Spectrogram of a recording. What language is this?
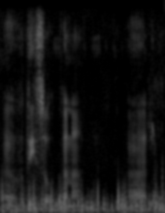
Santali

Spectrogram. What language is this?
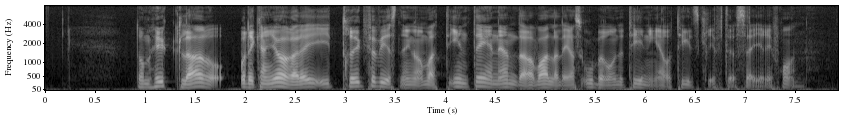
Swedish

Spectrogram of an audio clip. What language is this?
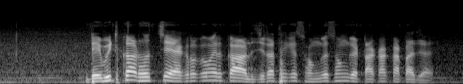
Bangla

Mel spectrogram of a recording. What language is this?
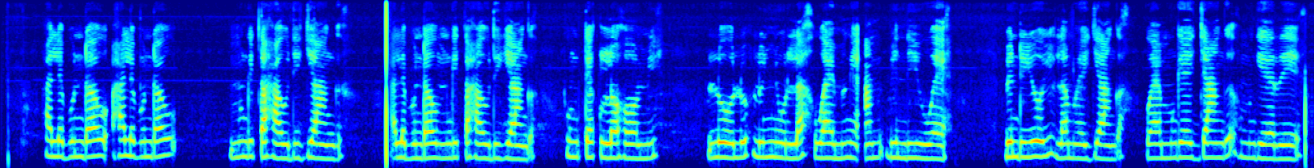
Wolof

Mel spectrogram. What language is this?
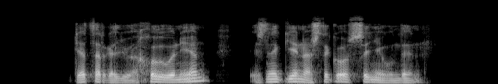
Basque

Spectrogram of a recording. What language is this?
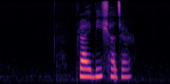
Bangla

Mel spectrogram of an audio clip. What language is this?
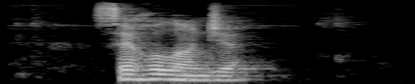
Portuguese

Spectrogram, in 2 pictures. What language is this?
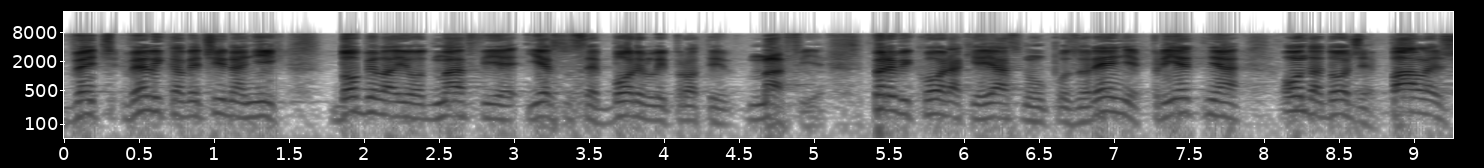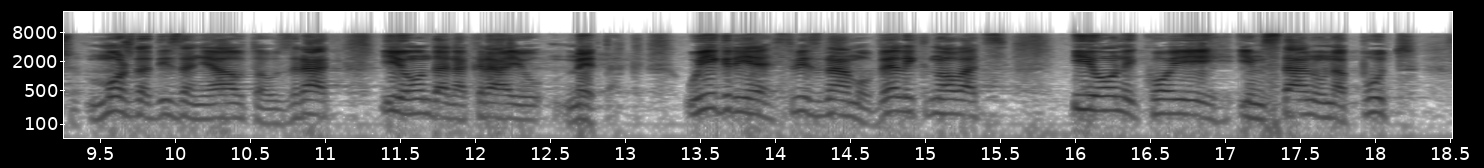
Croatian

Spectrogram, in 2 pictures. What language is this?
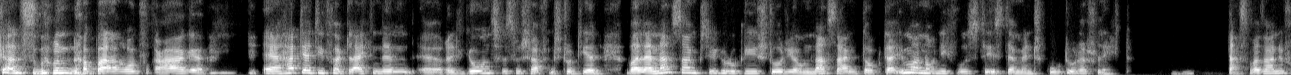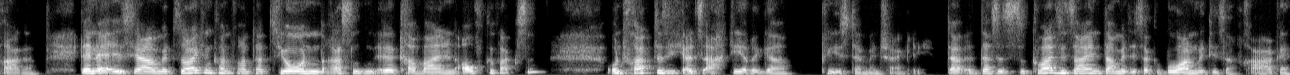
German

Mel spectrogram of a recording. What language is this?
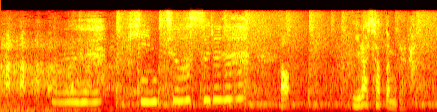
Japanese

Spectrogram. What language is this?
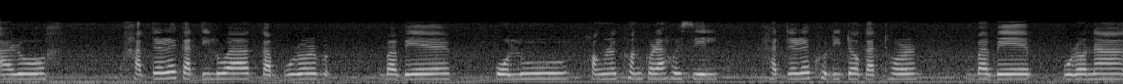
Assamese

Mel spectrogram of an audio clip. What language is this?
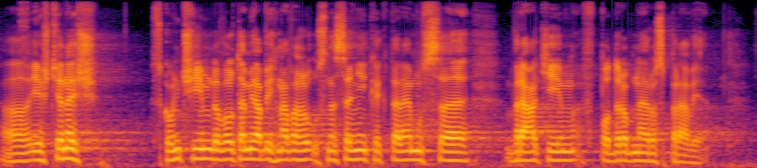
Czech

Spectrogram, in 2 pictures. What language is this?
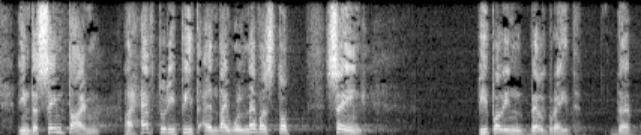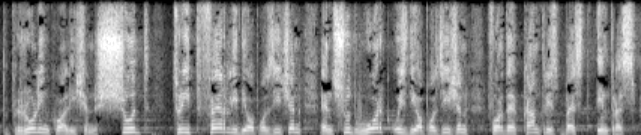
English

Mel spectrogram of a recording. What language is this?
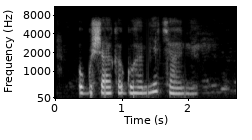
Kinyarwanda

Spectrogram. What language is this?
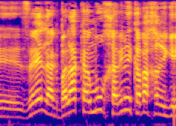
Hebrew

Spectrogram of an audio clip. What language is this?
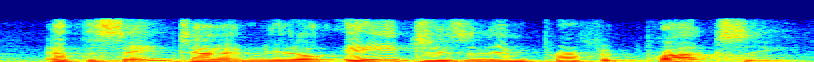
English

